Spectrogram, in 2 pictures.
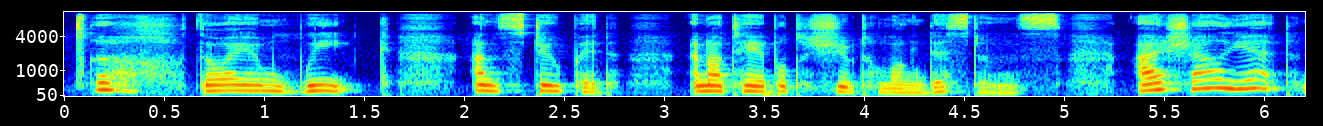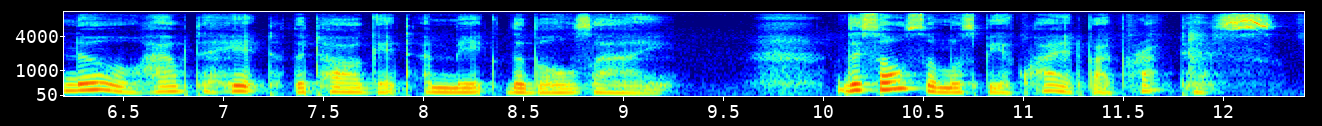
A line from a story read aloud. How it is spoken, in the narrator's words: often sighed over this defect and said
